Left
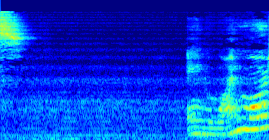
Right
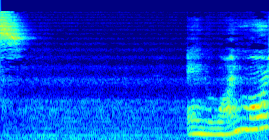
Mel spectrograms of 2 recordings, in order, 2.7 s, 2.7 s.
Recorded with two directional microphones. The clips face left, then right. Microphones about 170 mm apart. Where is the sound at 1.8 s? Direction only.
15° right (ahead or behind).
